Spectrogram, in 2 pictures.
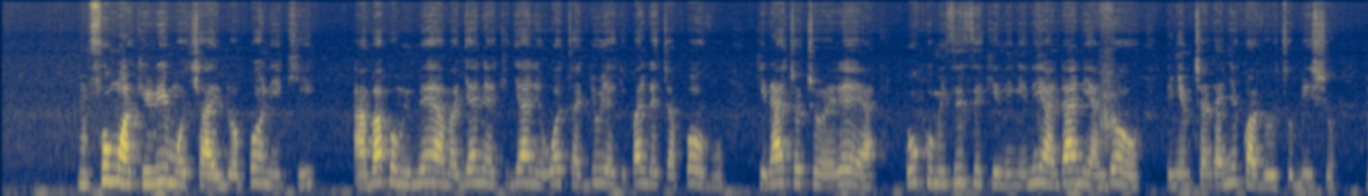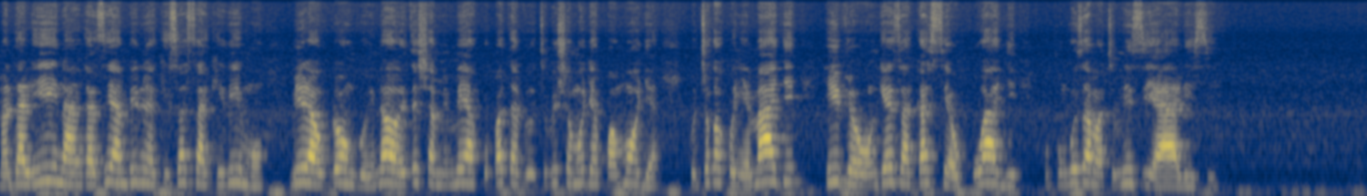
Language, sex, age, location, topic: Swahili, male, 18-24, Dar es Salaam, agriculture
